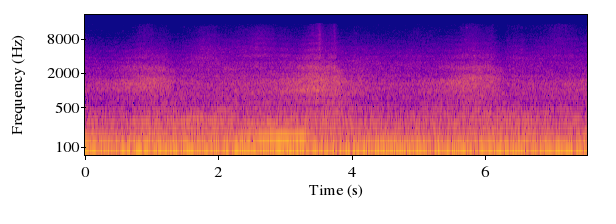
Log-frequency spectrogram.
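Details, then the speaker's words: RV after a new fuel pressure regulator and O2 sensor, idling smoothly at about 800 rpm with the earlier slight exhaust leak no longer heard: a deep, steady rumble pulling away under throttle with no hesitation; normal acceleration. "now boy no hesitation at all when you get pushed down on the thr"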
